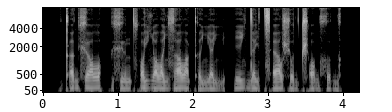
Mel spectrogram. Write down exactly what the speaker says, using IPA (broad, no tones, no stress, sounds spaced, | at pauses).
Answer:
kʼ ɐ ɡ xʲ ɔ lˠ | xʲ u n t͡sʼ ɔ j ʎ ɔ lˠ ə ʎ z ɐ lˠ ɐ kʼ ə ʎ ɛ ʎ | i ʎ d ɛ j t͡sʼ ɛ lˠ ʃ u d t͡ʃʼ ɔ ɡ x ʊ ɡ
